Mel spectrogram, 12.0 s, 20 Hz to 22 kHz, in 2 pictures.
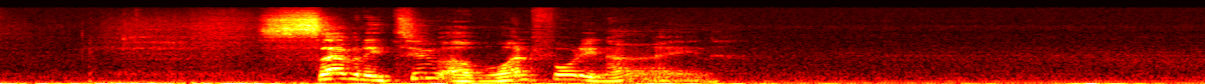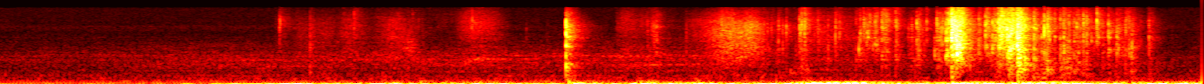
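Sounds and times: plastic wrapper crinkling: 9.2s - 11.9s.

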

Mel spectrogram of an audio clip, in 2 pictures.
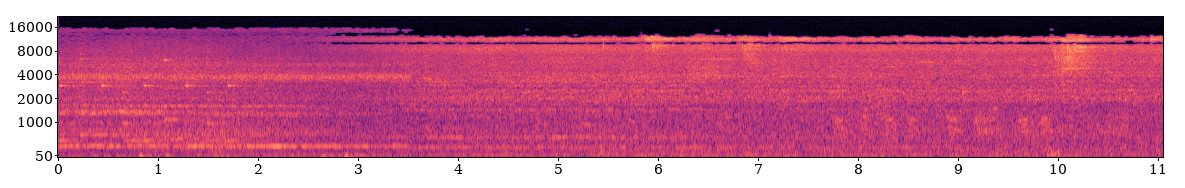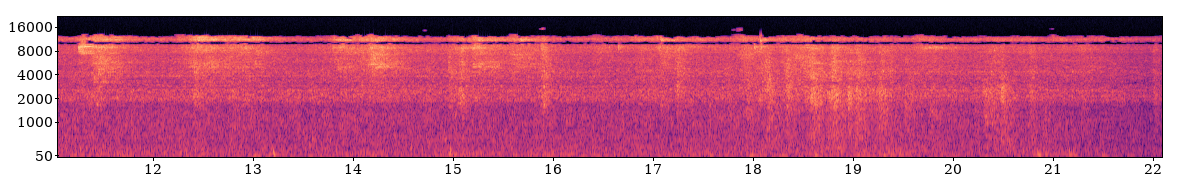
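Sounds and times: freight train rumbling: 0.0s - 22.0s
wheels clicking over rail joints: 17.1s - 21.2s.

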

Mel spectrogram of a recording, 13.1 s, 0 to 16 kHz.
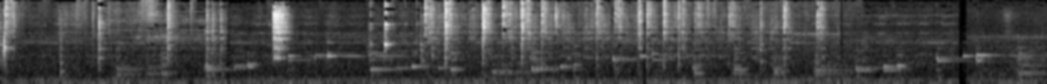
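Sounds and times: metal spatula scraping a pan: 5.1s - 10.8s.

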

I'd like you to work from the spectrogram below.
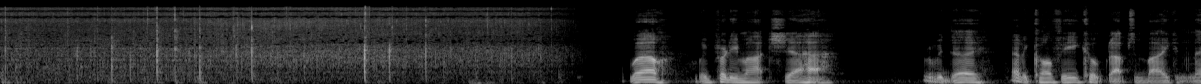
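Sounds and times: bacon sizzling on hotplate: 0.0s - 5.9s.

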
